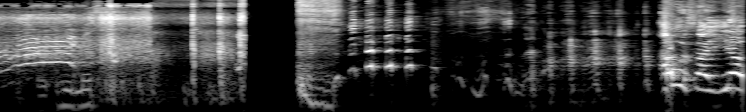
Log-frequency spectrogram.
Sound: laughs

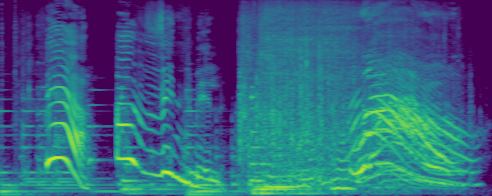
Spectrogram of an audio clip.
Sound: blows

